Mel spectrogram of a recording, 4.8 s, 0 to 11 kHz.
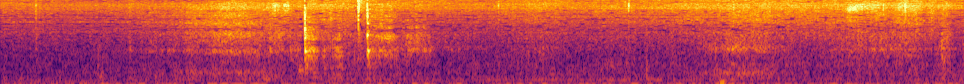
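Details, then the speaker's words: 1950 Teletone TV208 portable TV (7JP4 tube, selenium rectifier) at first power-up: faint crackling sizzle with sharp pops over low mains hum from inside the chassis; no B+ apparent, several tubes not lighting. "I heard something sizzling in there. This does use a selenium rectifier."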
